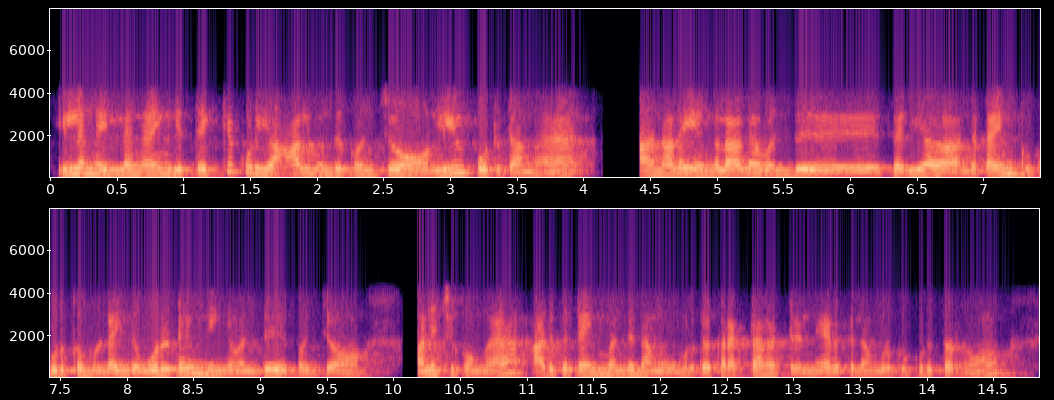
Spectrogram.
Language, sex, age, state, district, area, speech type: Tamil, female, 30-45, Tamil Nadu, Salem, urban, conversation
